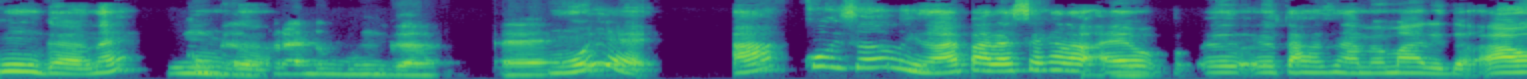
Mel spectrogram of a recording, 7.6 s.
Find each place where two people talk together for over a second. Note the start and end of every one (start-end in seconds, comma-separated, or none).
none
